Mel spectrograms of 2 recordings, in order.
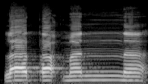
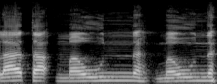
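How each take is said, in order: First: "La ta'manna" slow, holding a pure n with no u sound; silent ismam. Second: "La ta'maunna" slow, a u sound wrongly added before the long n; audible wrong ismam. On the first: Teacher reciting an example, slow "La ta'manna" with unchanged sound. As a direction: stretch "La ta'manna" and keep any rounding silent. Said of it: "kan nggak ada suaranya kan". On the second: Teacher imitating a faulty reciter, drawn-out "maunna" with added u. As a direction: let the pout leak into sound, "maunna". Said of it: "ismam dengan nambahin suara". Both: Shown as a demonstration.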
